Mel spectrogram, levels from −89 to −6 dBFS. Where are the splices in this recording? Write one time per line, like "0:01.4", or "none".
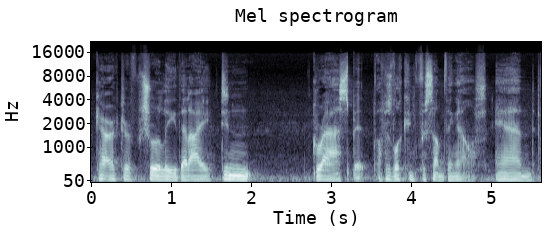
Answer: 0:01.5
0:03.5

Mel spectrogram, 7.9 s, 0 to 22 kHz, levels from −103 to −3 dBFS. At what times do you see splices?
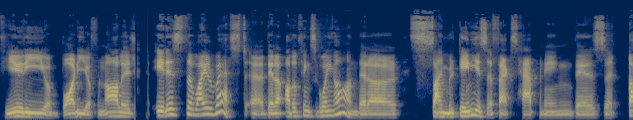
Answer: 0:01.7

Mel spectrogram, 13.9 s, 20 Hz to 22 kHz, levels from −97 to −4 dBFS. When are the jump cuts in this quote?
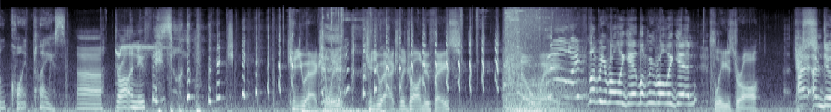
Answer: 0:01.9
0:08.4
0:09.7
0:11.7

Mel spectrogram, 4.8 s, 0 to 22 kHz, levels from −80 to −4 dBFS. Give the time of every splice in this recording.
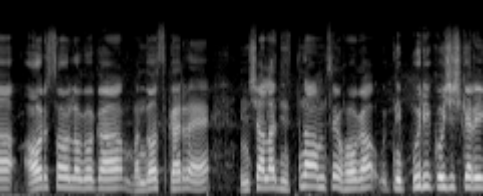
none

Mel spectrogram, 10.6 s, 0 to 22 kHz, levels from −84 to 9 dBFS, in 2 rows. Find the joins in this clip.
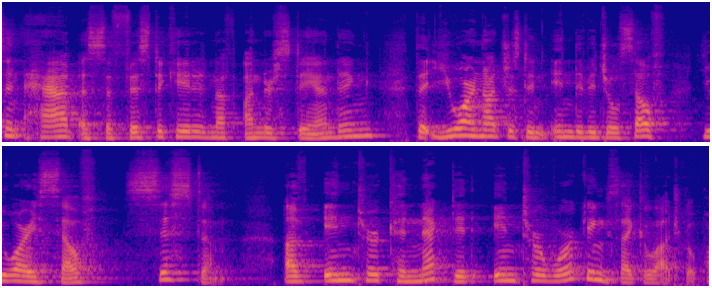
none

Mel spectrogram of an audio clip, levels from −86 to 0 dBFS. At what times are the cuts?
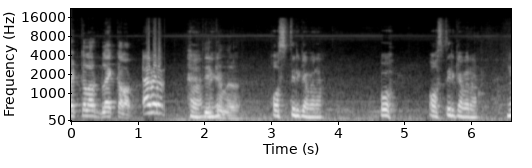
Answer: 0:01.2

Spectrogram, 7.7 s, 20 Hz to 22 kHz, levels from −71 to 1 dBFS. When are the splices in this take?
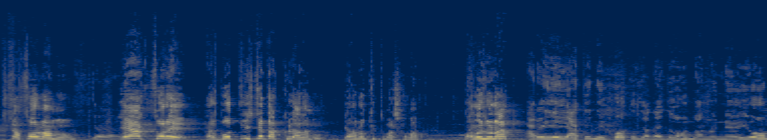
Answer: none

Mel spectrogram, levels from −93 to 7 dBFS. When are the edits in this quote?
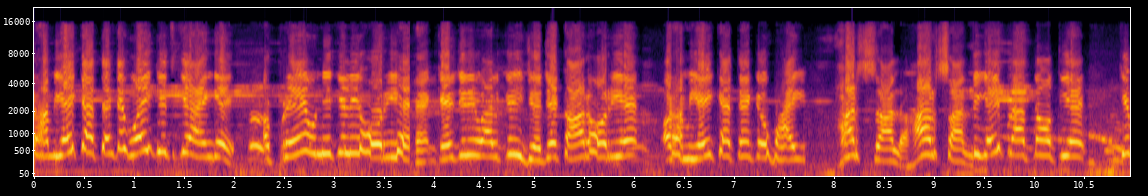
0:03.8
0:09.4

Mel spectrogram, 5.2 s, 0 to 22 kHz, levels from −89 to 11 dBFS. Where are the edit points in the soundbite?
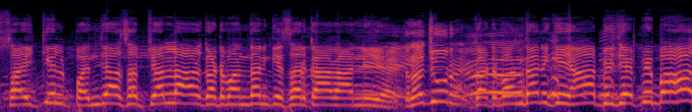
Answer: none

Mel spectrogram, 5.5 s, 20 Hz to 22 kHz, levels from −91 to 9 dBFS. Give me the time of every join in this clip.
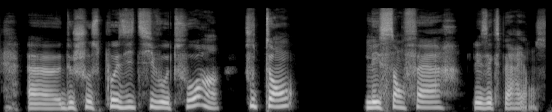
0:02.3

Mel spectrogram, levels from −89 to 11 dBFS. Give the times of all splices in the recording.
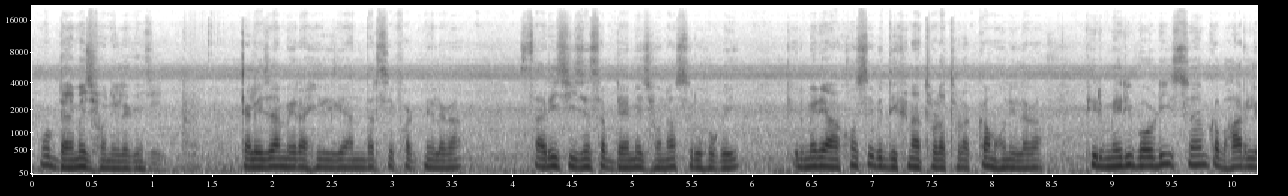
none

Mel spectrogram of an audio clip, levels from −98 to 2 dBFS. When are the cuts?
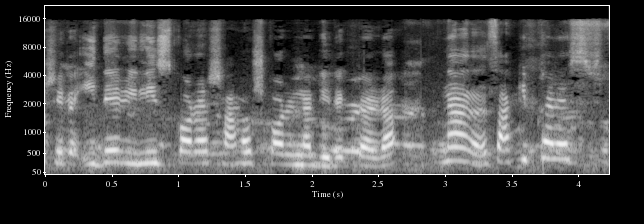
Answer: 0:02.8

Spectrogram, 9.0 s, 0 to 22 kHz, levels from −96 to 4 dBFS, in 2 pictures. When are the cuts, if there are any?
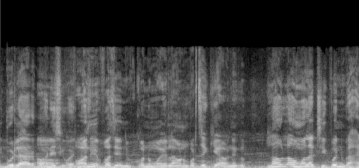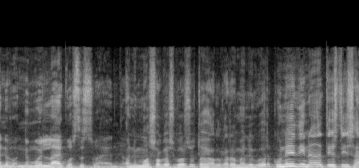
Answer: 0:05.9

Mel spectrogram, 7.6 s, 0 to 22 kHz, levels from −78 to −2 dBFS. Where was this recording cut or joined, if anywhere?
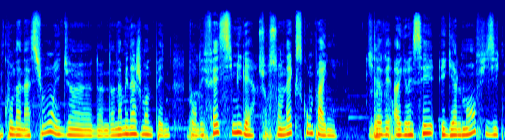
0:02.9
0:04.0

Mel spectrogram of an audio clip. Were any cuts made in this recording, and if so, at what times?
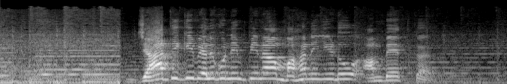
0:00.9

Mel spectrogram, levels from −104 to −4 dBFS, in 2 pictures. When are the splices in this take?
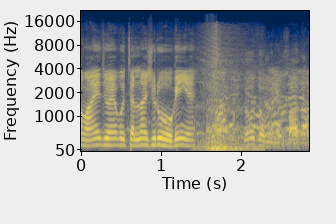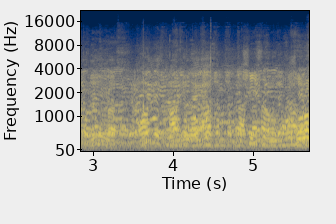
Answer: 0:01.5

